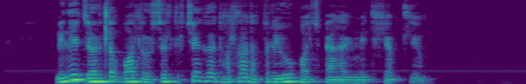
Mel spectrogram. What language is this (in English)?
Mongolian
